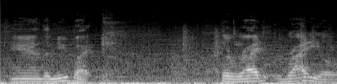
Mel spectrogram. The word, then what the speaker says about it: Rideal: The Rideal, right? Is that how you pronounce it?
